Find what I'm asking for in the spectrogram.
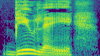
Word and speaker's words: Beaulieu: Beaulieu, pronounced Beaulieu, was a sprawling estate in the New Forest near the south coast.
